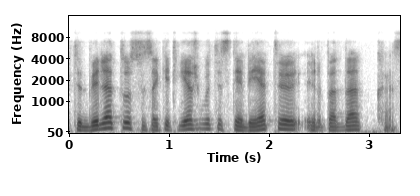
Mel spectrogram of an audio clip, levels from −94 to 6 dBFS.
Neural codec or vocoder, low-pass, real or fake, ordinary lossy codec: codec, 16 kHz, 1.1 kbps, Voila-Tokenizer; 7.2 kHz; fake; Opus, 16 kbps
